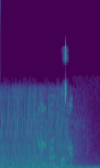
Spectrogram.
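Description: A rifle fires a quick burst of blaster shots.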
